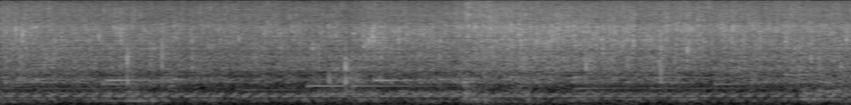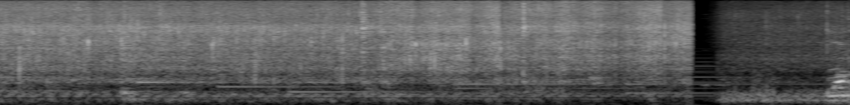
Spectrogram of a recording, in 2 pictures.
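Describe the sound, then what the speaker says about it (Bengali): Cumin seeds and onion sizzle in hot oil in a pan as the tempering for moong dal with fish head, a steady close crackling fry with occasional stirring scrapes before an abrupt cut near the end. "একটু জিরে ফোড়ন দিয়ে দিচ্ছি। পেঁয়াজ ফোড়নে দিচ্ছি।"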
